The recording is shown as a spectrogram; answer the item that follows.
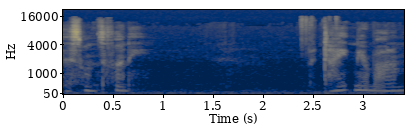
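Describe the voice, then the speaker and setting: Soft-spoken and at a moderate pace, the voice sounds dry with no echo over light background noise. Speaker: ASMR content creator. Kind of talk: guided progressive relaxation, ASMR. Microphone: studio mic.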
